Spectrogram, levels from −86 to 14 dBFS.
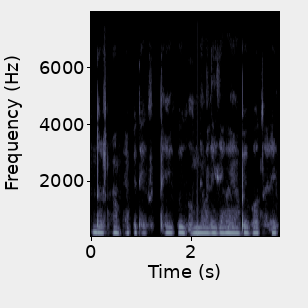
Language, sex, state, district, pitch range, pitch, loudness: Hindi, female, Uttar Pradesh, Etah, 190-205 Hz, 195 Hz, -35 LUFS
